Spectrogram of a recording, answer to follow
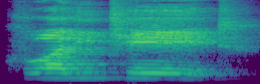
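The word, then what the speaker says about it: Qualität: से खवल खल यानी के सोर्स कु से क्वालिटेट क्वालिटेट यहां पर आप गौर करें के कु के बाद उ है इसलिए हमने इसको पहले कु बोला और फिर उसके बाद आ ू आ कुवाली टेट और यहां पर जैसा कि आप पहले सुन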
